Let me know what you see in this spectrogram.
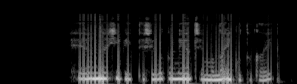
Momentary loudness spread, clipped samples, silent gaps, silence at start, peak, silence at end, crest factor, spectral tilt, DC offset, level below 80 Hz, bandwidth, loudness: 14 LU; under 0.1%; none; 0.8 s; -8 dBFS; 0.25 s; 14 dB; -6 dB/octave; under 0.1%; -44 dBFS; 11 kHz; -21 LUFS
